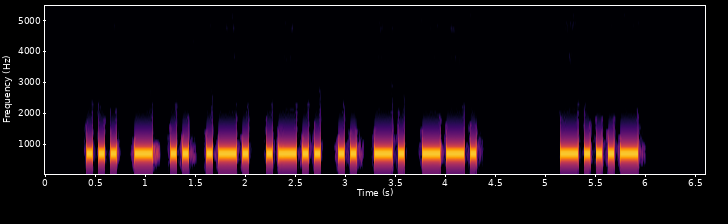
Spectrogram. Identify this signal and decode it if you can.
Morse code, heard as a keyed tone, about 20 wpm, 700 Hz. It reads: STIRLING <BT>
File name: UK MASTER QSOs TRAINING / 20WPM / UK MASTER QSOs 0005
